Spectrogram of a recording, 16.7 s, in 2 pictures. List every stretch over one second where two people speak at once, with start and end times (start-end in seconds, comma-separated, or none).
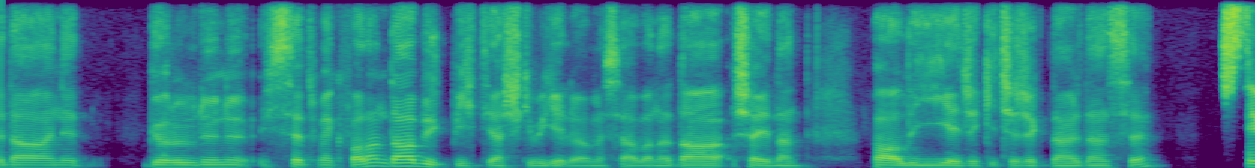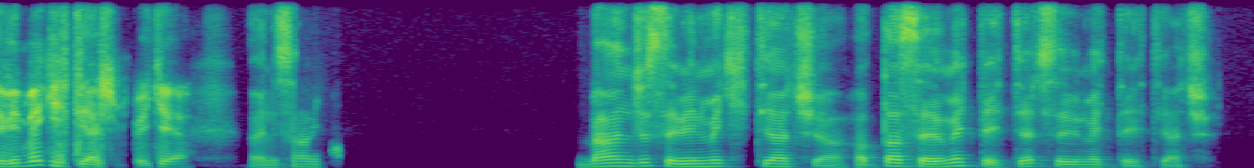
none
